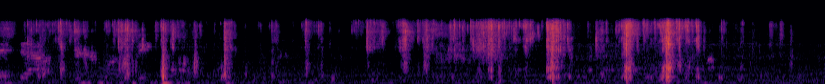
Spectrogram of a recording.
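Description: Baseball trading cards being handled and flipped through: a run of quick, crisp rustles and snaps of card stock, with a few louder ones in the middle and near the end.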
